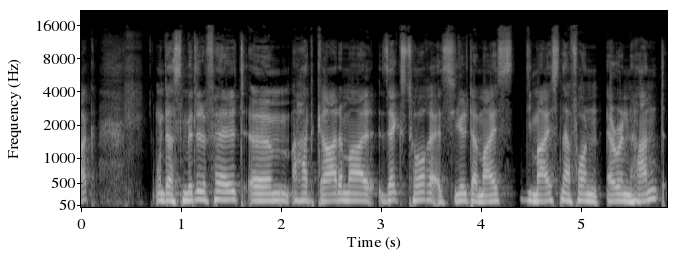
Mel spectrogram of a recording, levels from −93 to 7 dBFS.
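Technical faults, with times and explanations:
1.98 s, corrupt frame decoded: a short blip lands just before "hat gerade mal sechs", peaking somewhere around -15 dBFS. A couple of compressed frames seem to have had bits flipped, and the decoder played them anyway. Misread gains and spectral codes scatter energy into frequencies that don't belong there, and because the damage lasts only as long as those frames, it comes across as a quick chirpy squeak rather than sustained noise.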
